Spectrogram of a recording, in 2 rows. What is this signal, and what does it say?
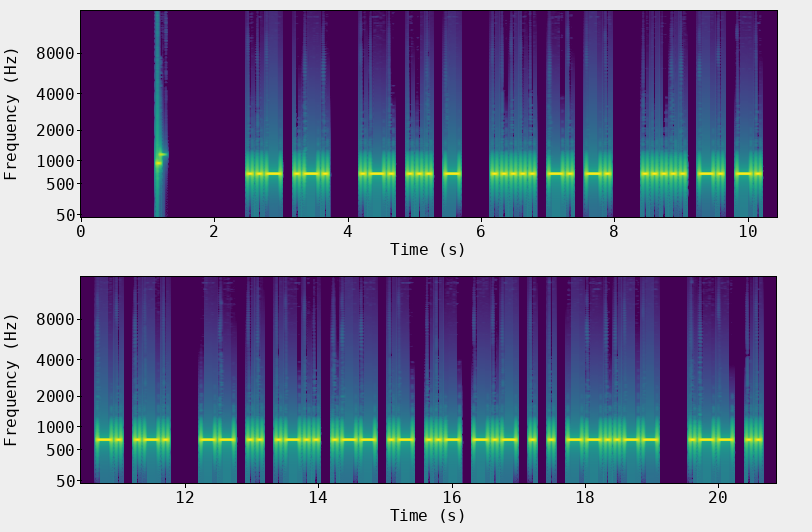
Morse code, heard as a keyed tone, about 17 wpm, 700 Hz. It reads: UR RST 5NN 5NN NR MILWAUKEE, WI
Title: Practice QSO - Exchange 1 - Beginning - 17wpm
